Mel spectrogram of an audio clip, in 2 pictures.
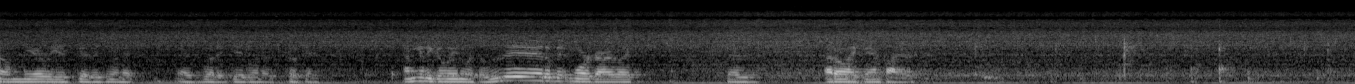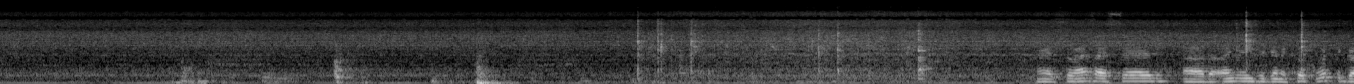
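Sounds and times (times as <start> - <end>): garlic and onions sizzling in oil: 0.0 - 27.0.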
